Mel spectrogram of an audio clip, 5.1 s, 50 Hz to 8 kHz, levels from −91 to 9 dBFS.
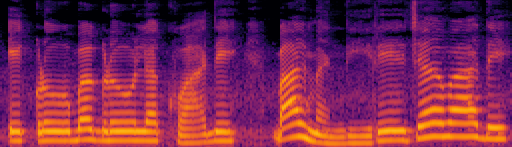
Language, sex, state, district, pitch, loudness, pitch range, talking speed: Gujarati, female, Maharashtra, Mumbai Suburban, 185 Hz, -13 LUFS, 180-225 Hz, 95 wpm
